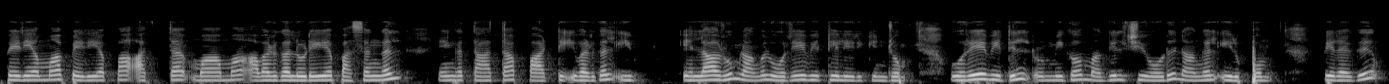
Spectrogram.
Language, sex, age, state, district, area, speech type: Tamil, female, 18-30, Tamil Nadu, Krishnagiri, rural, spontaneous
